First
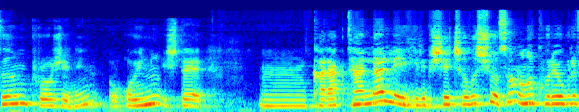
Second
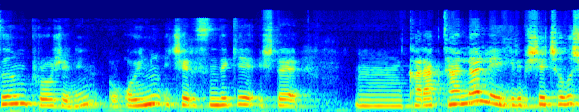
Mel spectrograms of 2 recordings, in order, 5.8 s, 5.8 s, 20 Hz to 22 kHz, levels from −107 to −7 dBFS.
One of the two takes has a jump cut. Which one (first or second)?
first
